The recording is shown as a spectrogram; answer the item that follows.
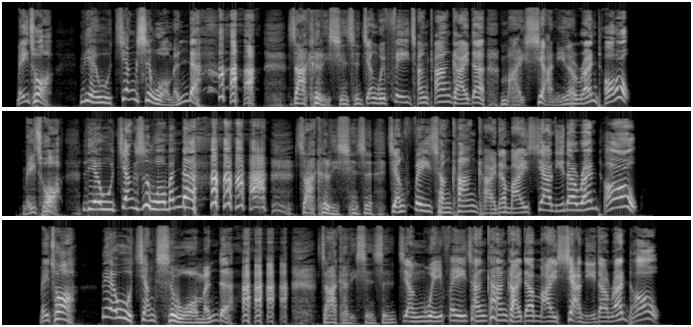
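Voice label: Characters, Chinese; GoLocalise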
